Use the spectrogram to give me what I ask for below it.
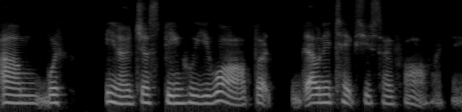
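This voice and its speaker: A woman speaks at a moderate pace with a fairly low pitch and monotone, flat intonation. The sound is dry and close with no echo, over a quiet background. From Malaysia. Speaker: group fitness instructor and author. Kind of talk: casual chat. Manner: melodic.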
